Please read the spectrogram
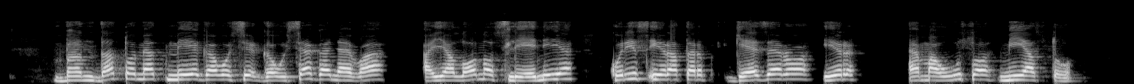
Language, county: Lithuanian, Šiauliai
